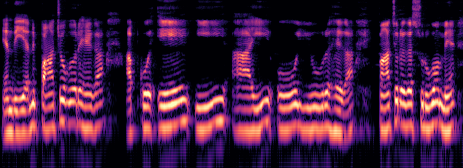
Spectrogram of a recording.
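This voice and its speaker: A male English teacher, explaining a lesson slowly, spelling words letter by letter and asking and answering his own questions. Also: medium pitch, fairly even intonation, darkish tone. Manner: slow, drawn-out dictation of spellings. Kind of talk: classroom lesson explaining translation.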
